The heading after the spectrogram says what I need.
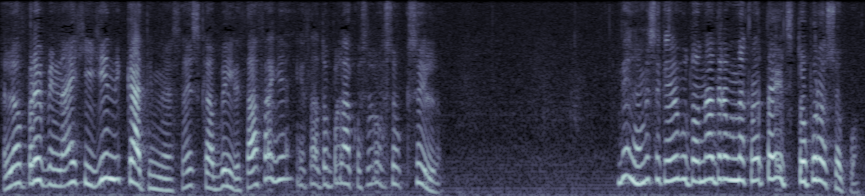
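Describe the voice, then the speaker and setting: A young woman guest on a talk show, telling her own story in an animated way and acting out the dialogue she quotes. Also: high-pitched. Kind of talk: emotional personal account on a talk show.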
